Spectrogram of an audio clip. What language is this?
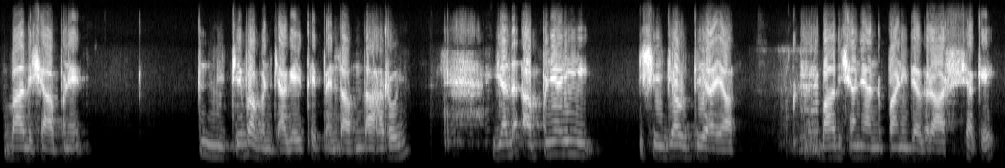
Punjabi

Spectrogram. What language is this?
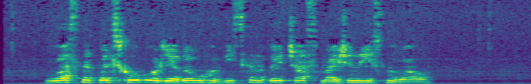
Ukrainian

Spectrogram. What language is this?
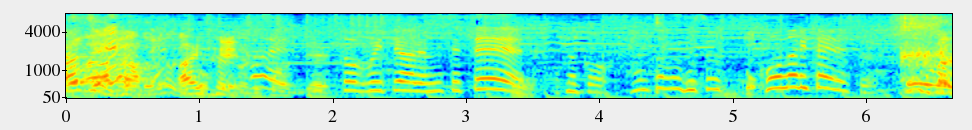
Japanese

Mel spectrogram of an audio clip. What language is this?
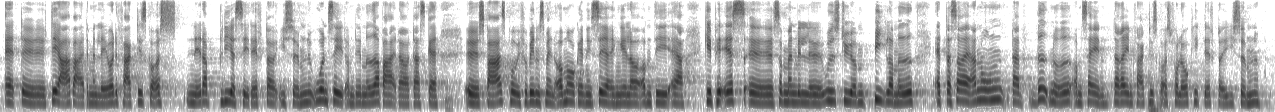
Danish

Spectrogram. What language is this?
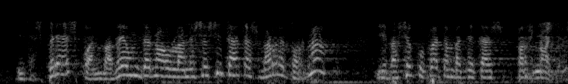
Catalan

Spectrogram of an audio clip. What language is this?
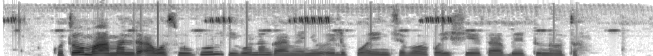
Kalenjin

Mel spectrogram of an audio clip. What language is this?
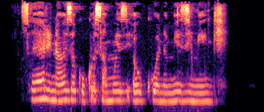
Swahili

